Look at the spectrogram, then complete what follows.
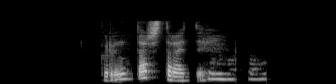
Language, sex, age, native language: Icelandic, female, 40-49, Icelandic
